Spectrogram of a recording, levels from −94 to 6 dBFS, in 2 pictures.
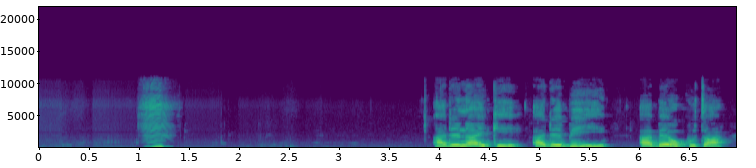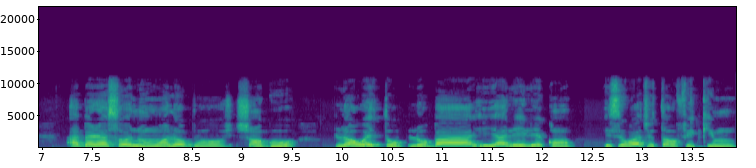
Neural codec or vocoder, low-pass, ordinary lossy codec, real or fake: none; 10.8 kHz; none; real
